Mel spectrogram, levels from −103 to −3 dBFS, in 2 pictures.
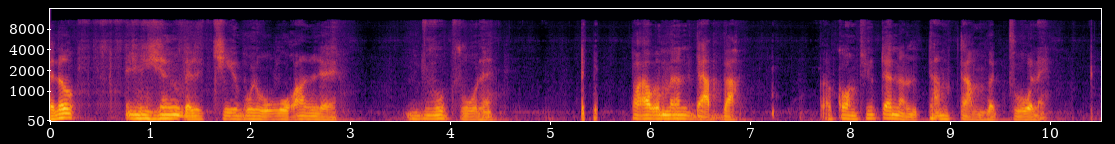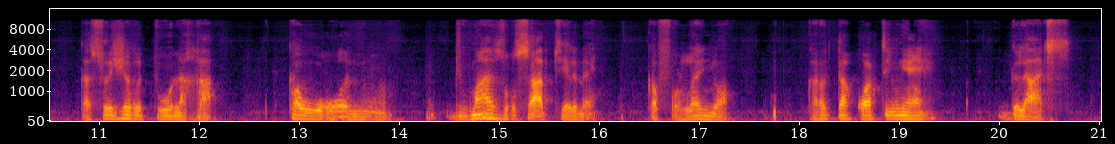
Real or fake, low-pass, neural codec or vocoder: fake; 10.8 kHz; codec, 24 kHz, 1.5 kbps, HILCodec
